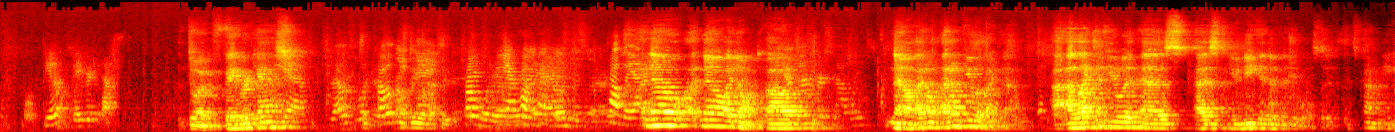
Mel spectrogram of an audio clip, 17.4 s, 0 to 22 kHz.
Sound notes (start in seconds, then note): 4.5 indistinct chatter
